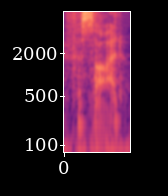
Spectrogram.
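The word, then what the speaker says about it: Façade: to check pronunciations because i know how to pronounce words okay facade good i didn't pronounce that weirdly okay known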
